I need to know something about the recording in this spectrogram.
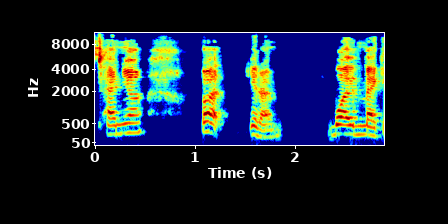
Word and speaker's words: Tania: I'll so gently say actually it's tenure but you know won't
